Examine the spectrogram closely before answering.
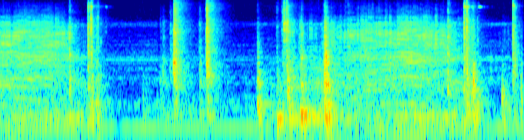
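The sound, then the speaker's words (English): Enormous mid-century letterpress printing presses run with many loud mechanical clacks and thumps in an uneven rhythm over a low continuous machine rumble. “He operates enormous mid-century machines that speak a mechanical language from a time gone by.”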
